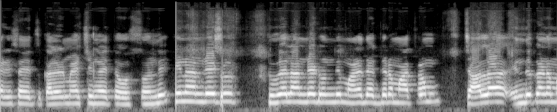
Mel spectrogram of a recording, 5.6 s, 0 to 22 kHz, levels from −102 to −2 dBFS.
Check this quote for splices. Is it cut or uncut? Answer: cut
